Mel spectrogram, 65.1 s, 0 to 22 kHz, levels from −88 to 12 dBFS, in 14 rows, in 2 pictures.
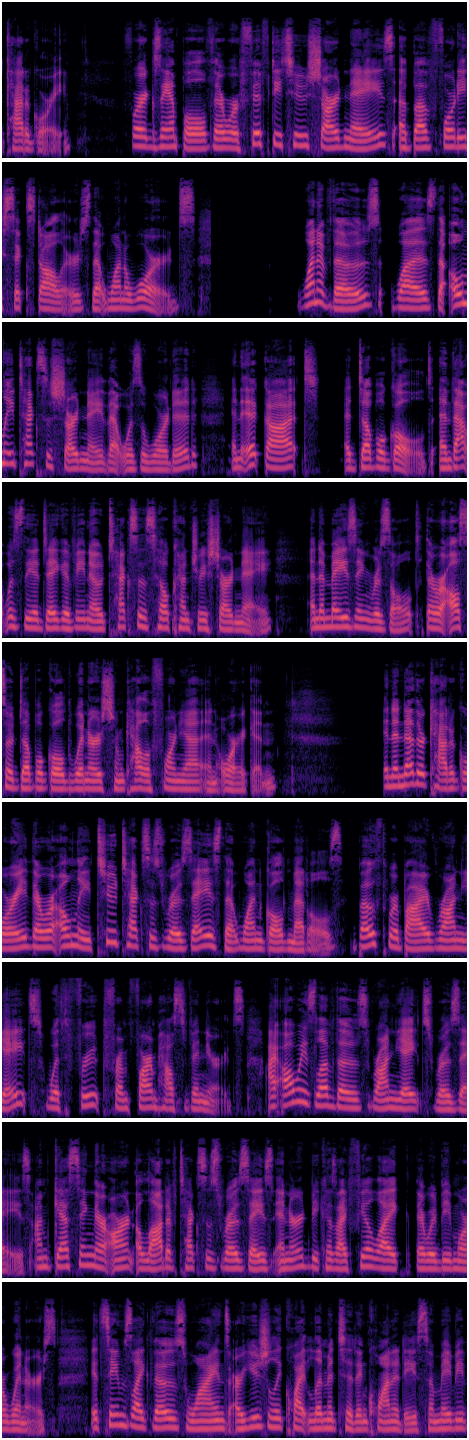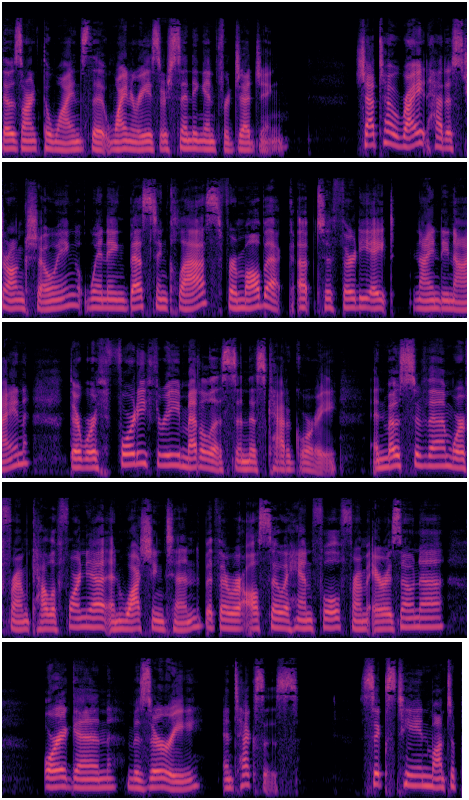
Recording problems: none

